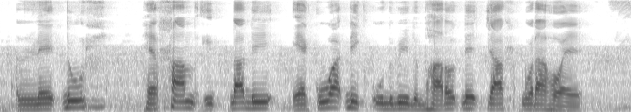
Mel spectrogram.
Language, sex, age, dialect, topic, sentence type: Bengali, male, 25-30, Jharkhandi, agriculture, statement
